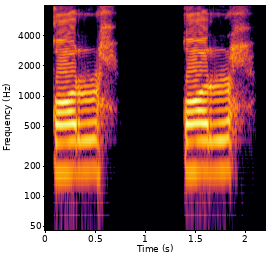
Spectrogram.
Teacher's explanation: ধরবে আসবাহুমুল করহ এখানে থামার কারণে কফ দিয়ে র কেও ধরবে হা কেও ধরবে হার আওয়াজটা লাস্টে একটু ভাসবে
